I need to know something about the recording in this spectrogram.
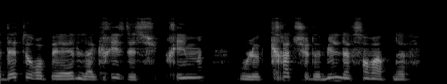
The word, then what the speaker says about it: subprime: La crise des supprimes. Crise des supprimes. Supprime, ça s'écrit comme supprime, quoi. Oui. Subprime. Normalement, sub prime. SUB, prime.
